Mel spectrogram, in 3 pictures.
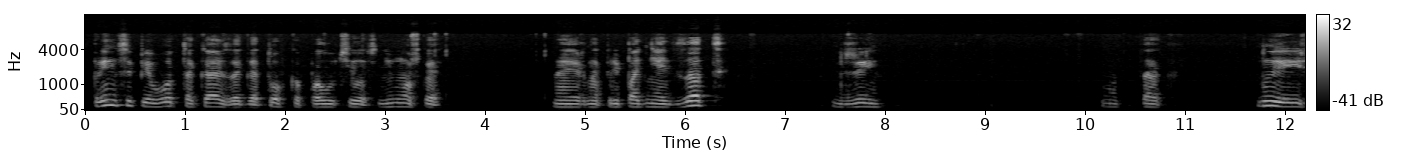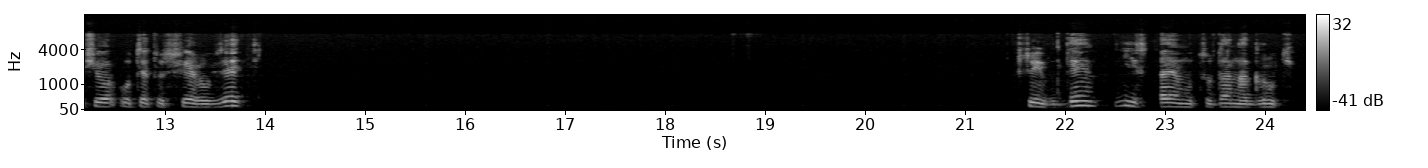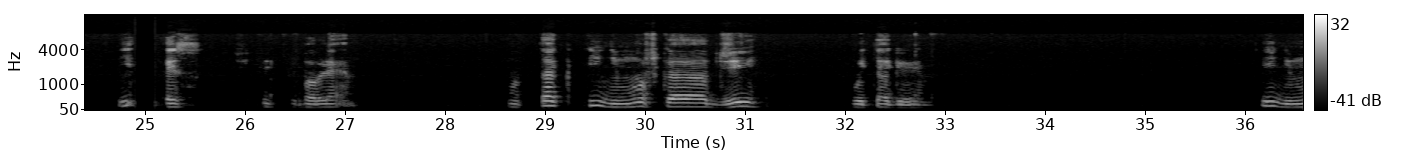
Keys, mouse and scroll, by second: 3.0-7.2 scroll up 1, 7.2 click, 7.2 g, 10.3 g, 10.4 middle click, 12.7 middle click, 14.4 click, 16.0 g, 22.2 shift+d, 28.3 middle click, 30.9 g, 33.8 middle click.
